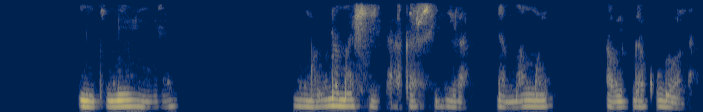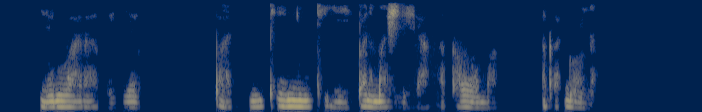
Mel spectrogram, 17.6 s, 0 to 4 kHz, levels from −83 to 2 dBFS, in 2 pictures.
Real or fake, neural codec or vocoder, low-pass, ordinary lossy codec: real; none; 3.6 kHz; AAC, 24 kbps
